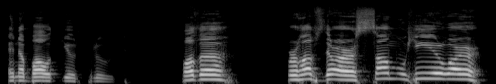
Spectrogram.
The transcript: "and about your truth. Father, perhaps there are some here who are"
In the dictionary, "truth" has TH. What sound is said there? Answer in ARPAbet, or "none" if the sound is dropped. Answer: T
